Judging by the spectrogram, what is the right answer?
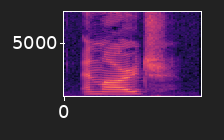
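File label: "enlarge", US English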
